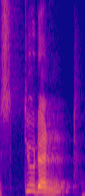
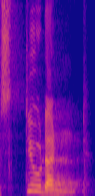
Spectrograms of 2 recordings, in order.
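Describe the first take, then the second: The two takes are said the same way.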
